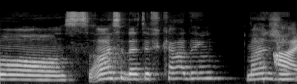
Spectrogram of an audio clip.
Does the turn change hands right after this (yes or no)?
yes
